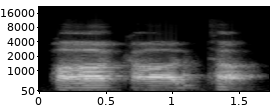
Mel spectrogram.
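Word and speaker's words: פָּקַדְתָּ: Where does my accent want to be in the CalPerfect? By default, root 2. And it'll always stay on root 2 unless some ending makes it go to the back. So, since root 2 is not the final syllable, ta is final, I do want my accent mark here.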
